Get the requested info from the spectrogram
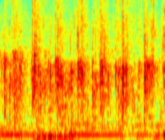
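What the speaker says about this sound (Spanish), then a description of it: "Alguien puede darle ofrenda de palmas al Señor Jesucristo." Clapping from a congregation at a Spanish-language Sunday praise and worship service, a steady wash of many hands over a low organ or keyboard drone, moderately loud and continuous.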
